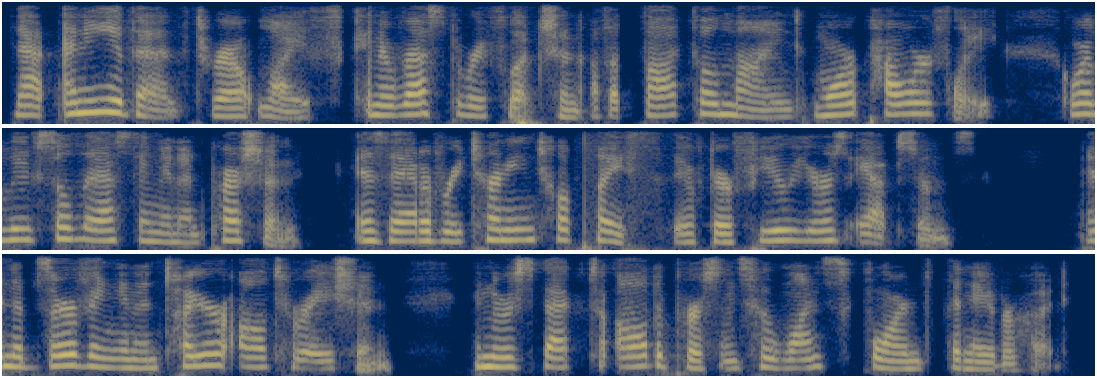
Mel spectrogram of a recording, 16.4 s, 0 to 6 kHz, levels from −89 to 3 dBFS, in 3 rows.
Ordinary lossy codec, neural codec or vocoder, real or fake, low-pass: Opus, 64 kbps; codec, 44.1 kHz, 2.6 kbps, DAC; fake; 5.4 kHz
